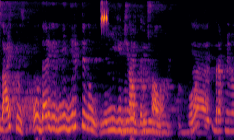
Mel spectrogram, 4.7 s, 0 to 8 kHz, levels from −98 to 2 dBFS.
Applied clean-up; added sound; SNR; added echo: classical method WPE with log-MMSE.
